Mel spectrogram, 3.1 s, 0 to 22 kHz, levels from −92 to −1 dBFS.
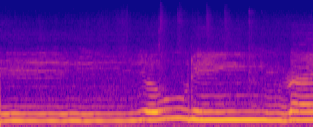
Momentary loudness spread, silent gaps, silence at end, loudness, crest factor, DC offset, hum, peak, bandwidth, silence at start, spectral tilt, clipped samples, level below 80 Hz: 9 LU; none; 0 s; -25 LUFS; 12 dB; under 0.1%; none; -12 dBFS; 5 kHz; 0 s; -7.5 dB/octave; under 0.1%; -56 dBFS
